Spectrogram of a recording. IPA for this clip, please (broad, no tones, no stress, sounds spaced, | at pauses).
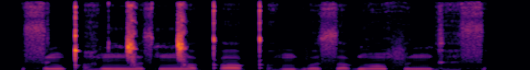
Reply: s ə ŋ qʼ o̤ ŋ ŋ͡ǀ o s ŋ͡ǀ ɔ kʼ ɔ kʼ ɔ̤ m b o s ɔ ɡ ɔ̃ f ɘ ŋ ɡ ə̤ s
